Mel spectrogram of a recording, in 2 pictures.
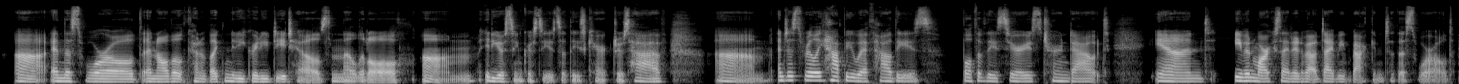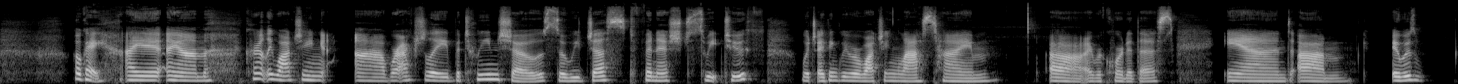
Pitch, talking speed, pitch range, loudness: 160 Hz, 160 wpm, 145-185 Hz, -19 LUFS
